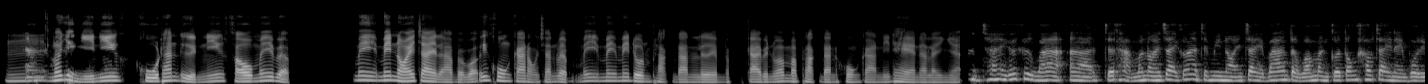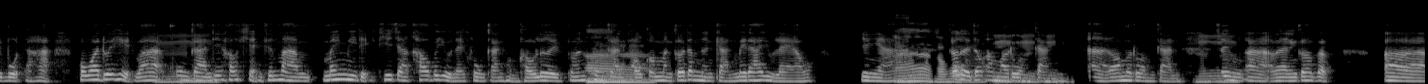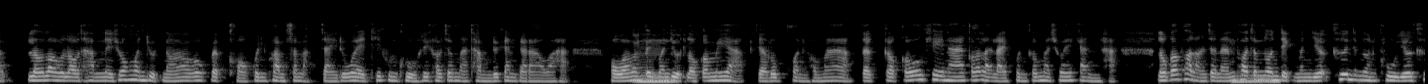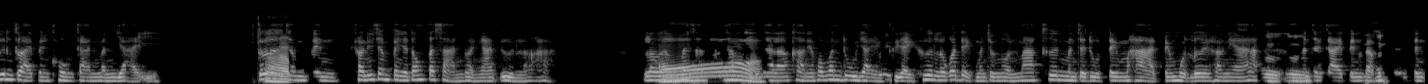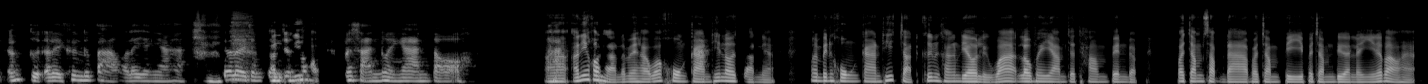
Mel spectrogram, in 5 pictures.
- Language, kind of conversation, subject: Thai, podcast, คุณเคยเข้าร่วมกิจกรรมเก็บขยะหรือกิจกรรมอนุรักษ์สิ่งแวดล้อมไหม และช่วยเล่าให้ฟังได้ไหม?
- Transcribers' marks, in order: drawn out: "อ๋อ"; chuckle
